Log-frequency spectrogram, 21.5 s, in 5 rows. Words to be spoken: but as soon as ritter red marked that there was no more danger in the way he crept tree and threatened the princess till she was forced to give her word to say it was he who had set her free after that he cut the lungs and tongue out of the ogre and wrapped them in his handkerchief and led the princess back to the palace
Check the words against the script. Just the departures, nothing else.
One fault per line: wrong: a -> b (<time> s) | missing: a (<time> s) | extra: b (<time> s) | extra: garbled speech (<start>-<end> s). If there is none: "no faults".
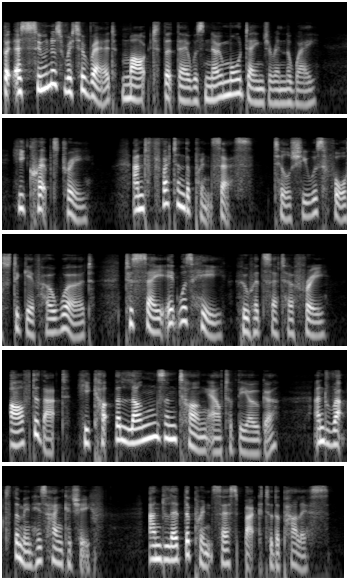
no faults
